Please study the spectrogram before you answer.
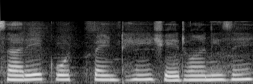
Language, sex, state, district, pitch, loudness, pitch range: Hindi, female, Himachal Pradesh, Shimla, 220 Hz, -13 LUFS, 210-225 Hz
